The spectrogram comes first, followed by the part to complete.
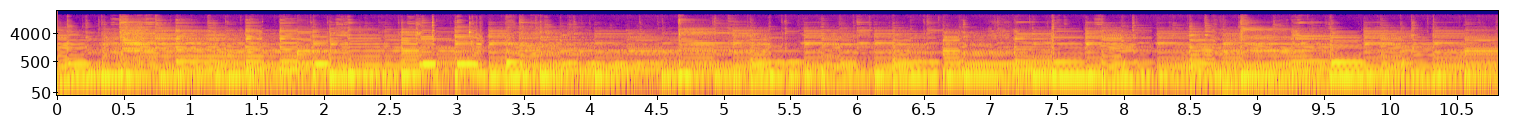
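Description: Solo steel-string acoustic guitar picking a fiddle tune, a steady run of single notes over a bass line.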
